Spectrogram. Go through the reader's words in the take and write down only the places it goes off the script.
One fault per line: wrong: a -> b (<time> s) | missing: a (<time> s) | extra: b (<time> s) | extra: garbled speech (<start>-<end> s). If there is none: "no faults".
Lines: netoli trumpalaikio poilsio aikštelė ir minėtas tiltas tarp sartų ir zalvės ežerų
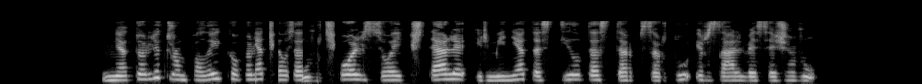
extra: garbled speech (2.5-3.4 s)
